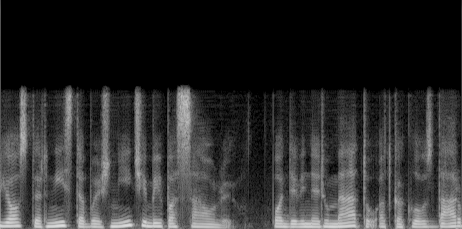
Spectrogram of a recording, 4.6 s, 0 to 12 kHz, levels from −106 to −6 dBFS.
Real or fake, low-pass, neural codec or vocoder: fake; 7.2 kHz; codec, 16 kHz, 0.7 kbps, FocalCodec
